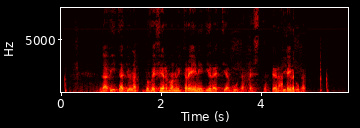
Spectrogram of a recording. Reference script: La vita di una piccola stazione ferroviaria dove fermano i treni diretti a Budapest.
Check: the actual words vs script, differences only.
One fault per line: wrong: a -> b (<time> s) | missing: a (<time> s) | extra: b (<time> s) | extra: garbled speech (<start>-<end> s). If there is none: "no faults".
missing: piccola stazione ferroviaria (1.5 s)
extra: garbled speech (4.2-4.9 s)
